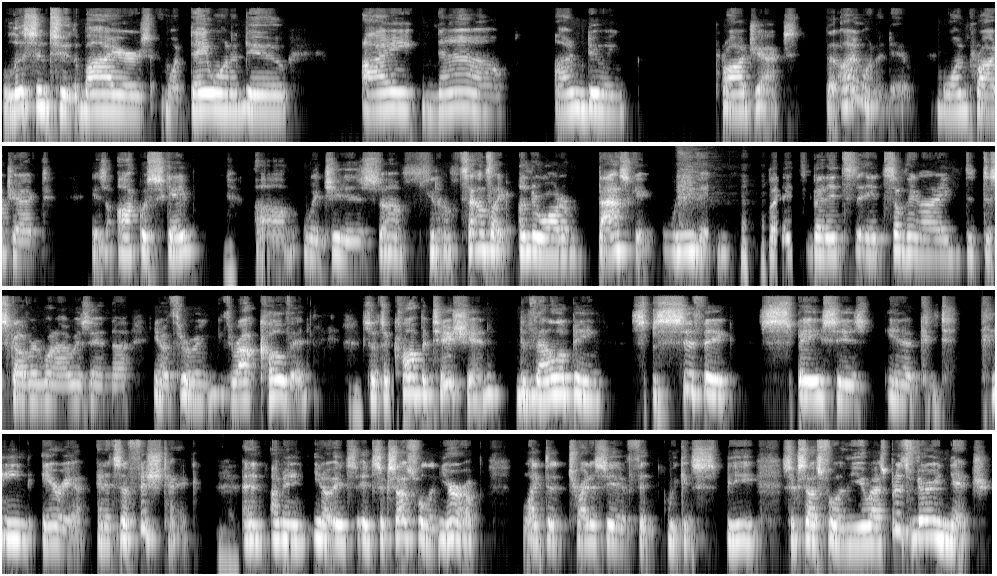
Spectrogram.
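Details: Adult man who survived a heart attack and has aphasia, speaking just after noting his aphasia was kicking in; aphasia.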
